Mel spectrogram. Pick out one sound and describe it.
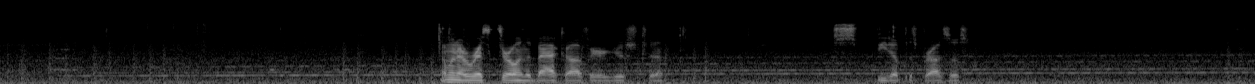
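Train wheels rumble on the tracks.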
